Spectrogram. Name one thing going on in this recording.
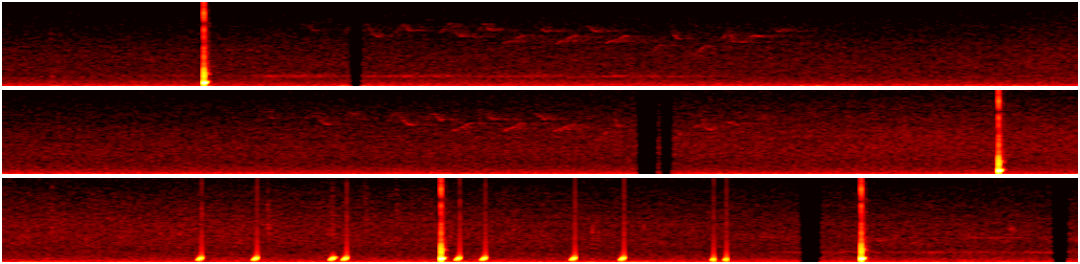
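Game menu buttons click sharply now and then.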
